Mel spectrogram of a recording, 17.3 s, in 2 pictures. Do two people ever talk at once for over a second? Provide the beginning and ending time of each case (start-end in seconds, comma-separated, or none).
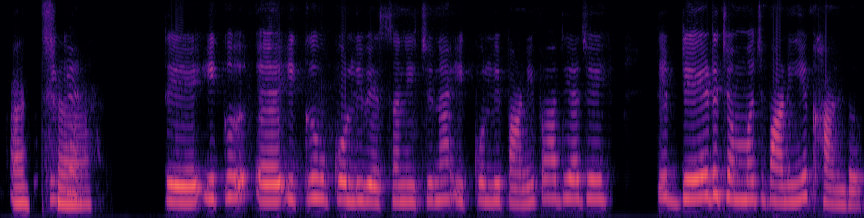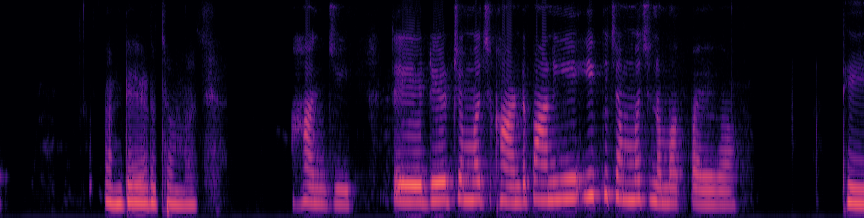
none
